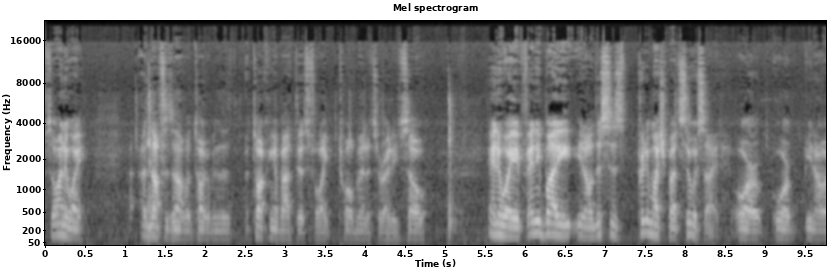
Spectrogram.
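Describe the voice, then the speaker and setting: A man vlogs to camera in a casual, earnest manner, restarting often and dropping low and quiet when he makes sincere points. There's slight background noise.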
